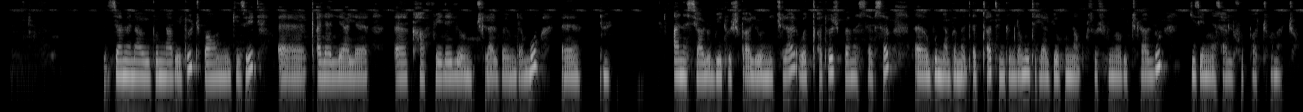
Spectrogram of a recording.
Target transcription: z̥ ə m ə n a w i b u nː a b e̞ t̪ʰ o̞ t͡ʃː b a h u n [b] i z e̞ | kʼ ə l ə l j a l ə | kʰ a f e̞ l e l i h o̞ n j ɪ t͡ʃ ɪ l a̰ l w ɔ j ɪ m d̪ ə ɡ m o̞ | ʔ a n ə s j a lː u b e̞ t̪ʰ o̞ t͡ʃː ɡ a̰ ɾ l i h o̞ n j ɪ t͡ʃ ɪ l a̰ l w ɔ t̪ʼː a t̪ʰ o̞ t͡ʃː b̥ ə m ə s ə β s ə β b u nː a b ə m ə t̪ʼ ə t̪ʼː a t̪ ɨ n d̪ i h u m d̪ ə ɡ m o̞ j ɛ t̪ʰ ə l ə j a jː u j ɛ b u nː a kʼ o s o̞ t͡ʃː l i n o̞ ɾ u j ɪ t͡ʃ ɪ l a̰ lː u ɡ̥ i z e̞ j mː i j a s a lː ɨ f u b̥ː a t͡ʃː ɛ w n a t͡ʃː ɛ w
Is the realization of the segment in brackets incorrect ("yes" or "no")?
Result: yes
